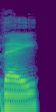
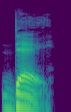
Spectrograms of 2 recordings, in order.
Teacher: lots of English Learners will pronounce it like a d so instead of saying they they'll say something like day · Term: voiced th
